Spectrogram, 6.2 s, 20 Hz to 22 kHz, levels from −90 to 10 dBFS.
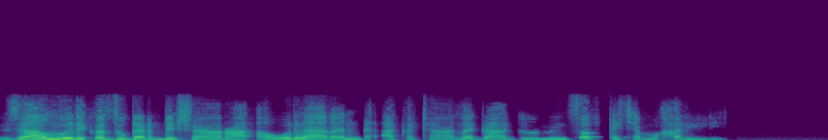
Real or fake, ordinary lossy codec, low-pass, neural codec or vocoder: fake; none; 7.2 kHz; codec, 16 kHz, 0.5 kbps, X-Codec, HuBERT features, trained on general audio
